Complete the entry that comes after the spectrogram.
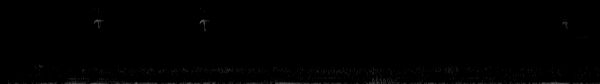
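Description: Small songbird calling: two short, high chirps about a second apart, then a quick run of falling notes near the end, over a quiet background.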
